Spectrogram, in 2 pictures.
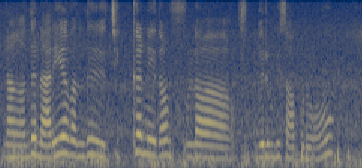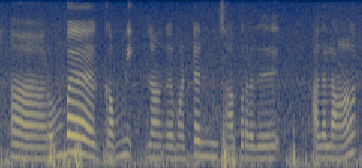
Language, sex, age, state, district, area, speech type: Tamil, female, 30-45, Tamil Nadu, Nagapattinam, rural, spontaneous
